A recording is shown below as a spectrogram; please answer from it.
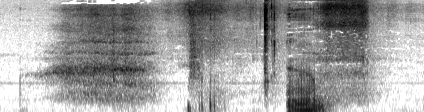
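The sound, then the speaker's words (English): A short, low, croaking burp bursts out loudly near the end, after quieter breathing and soft mouth noises. “Excuse me, I burp during this.”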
